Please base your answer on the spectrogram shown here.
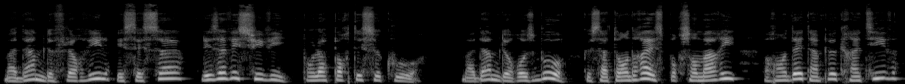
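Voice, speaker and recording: A woman narrating a classic children's novel in a calm, measured reading voice. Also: medium pitch. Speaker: audiobook reader.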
